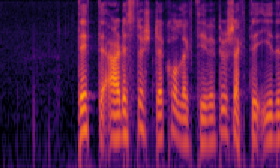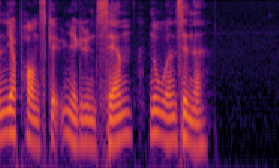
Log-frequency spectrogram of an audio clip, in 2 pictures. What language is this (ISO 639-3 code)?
nor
